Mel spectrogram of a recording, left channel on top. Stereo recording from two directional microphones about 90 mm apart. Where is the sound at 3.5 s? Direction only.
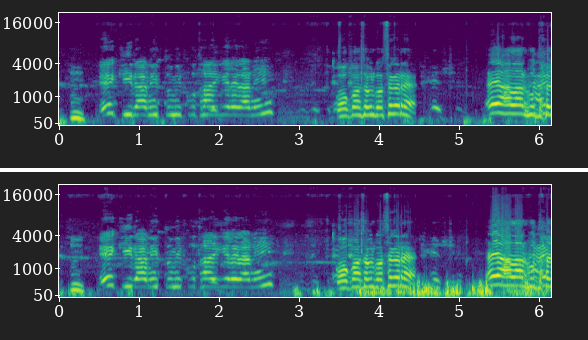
10° left (ahead or behind).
